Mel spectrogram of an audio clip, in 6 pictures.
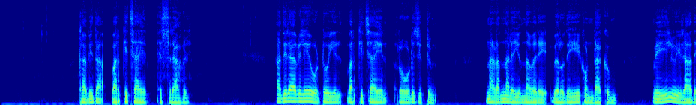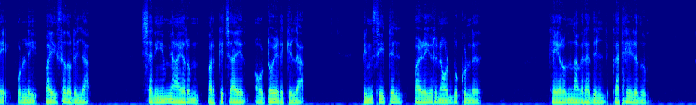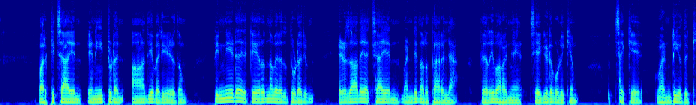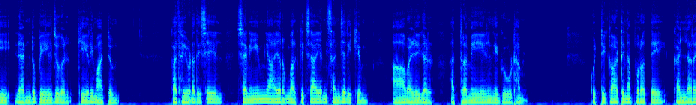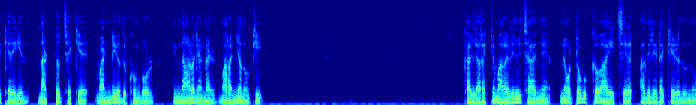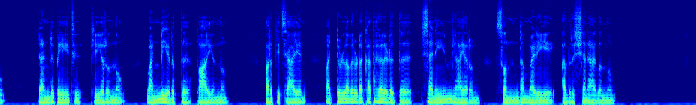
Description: (കവിത)
വർക്കിച്ചായൻ-കവിത-audio-enhanced.wav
